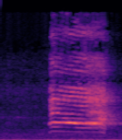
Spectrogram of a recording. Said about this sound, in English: Oh, shut up, that bird.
